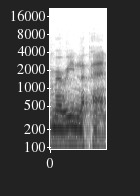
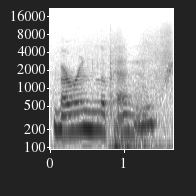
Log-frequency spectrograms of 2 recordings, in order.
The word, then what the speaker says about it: Marine Le Pen: Not Marion. Mary... how'd you say her name? Marine Le Pen, yes. Marine Le Pen.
